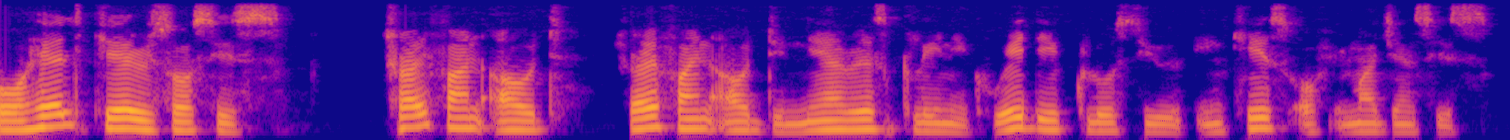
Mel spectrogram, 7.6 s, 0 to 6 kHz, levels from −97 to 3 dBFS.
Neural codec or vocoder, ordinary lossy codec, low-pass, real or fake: none; none; 5.4 kHz; real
